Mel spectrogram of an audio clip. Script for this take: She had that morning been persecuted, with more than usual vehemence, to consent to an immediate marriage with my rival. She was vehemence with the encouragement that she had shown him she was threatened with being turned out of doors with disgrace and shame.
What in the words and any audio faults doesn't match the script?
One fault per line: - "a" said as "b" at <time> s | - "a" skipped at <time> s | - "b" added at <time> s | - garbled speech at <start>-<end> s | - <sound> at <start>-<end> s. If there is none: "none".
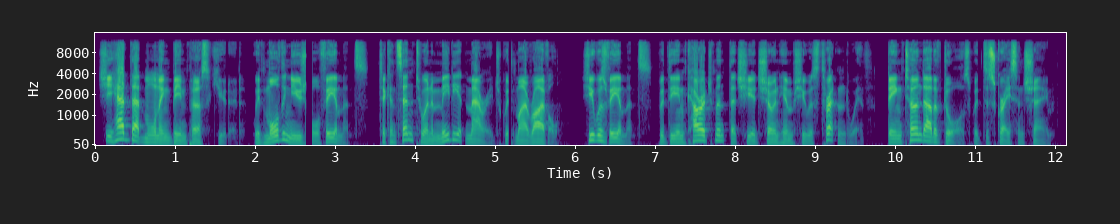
- dropout at 2.6-2.7 s
- dropout at 5.2-5.2 s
